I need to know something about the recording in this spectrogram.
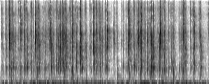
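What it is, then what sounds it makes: Plastic compact keyboard being typed on. Fingertips type quickly on a compact, hollow-bodied pastel green plastic keyboard with round keycaps, lit under green light. The result is a dense run of short, hollow plastic clacks, each with a low thump and a mid-pitched click that dies away almost at once.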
